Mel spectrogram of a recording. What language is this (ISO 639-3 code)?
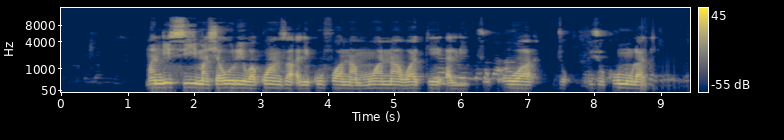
swa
